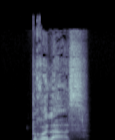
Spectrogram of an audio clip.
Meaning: genitive singular of Brüller
- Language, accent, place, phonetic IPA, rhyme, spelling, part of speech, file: German, Germany, Berlin, [ˈbʁʏlɐs], -ʏlɐs, Brüllers, noun, De-Brüllers.ogg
